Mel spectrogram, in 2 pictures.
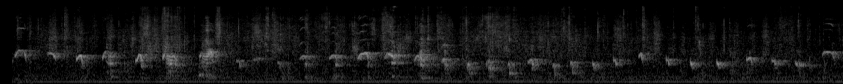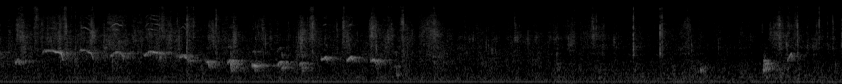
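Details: A crowd of fourteen 3-week-old puppies from two litters at a kennel gives a continuous chorus of high, overlapping whimpers and squeaks, many per second, rising and falling over a steady low hum.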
